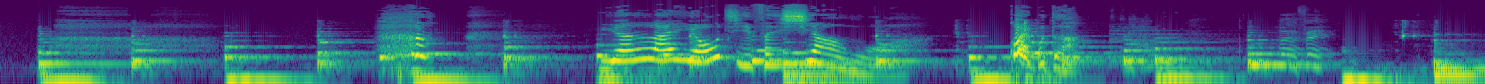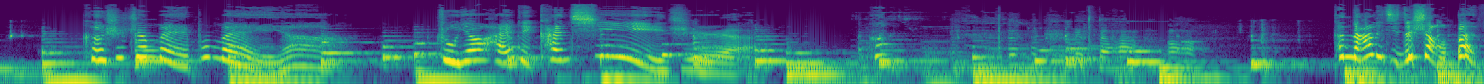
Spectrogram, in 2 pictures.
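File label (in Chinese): 可爱配音; 可爱杨贵妃配音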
